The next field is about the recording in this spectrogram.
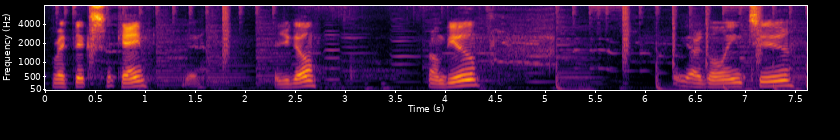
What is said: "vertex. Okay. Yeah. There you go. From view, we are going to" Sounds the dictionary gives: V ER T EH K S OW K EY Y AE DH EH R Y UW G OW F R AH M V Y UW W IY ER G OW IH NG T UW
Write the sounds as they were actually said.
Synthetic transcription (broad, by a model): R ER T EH K S OW K EY Y AE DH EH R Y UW G OW F R AH M B Y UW W IY ER G OW IH NG T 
